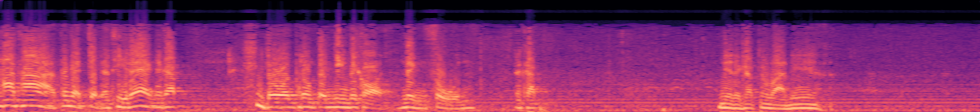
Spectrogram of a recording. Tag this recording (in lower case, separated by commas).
speech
